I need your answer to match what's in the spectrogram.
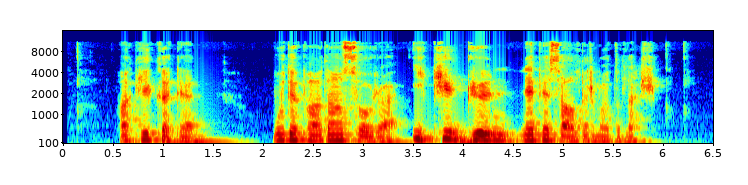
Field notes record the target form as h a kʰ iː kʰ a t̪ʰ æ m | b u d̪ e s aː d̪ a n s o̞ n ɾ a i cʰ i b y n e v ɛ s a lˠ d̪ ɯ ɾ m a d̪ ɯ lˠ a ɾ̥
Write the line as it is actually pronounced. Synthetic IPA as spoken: h a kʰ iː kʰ a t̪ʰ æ n | b u d̪ e f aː d̪ a n s o̞ n ɾ a i cʰ i ɟ y nː e f ɛ s a lˠ d̪ ɯ ɾ m a d̪ ɯ lˠ a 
